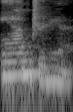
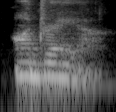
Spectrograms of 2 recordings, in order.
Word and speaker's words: Andrea: It's spelled like Andrea, she says, but pronounced differently. Andrea.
